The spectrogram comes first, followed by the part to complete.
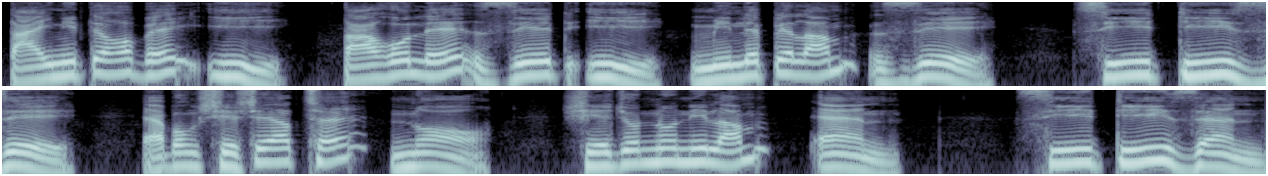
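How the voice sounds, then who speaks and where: A male teacher giving a spelling lesson, who spells out words slowly, letter by letter. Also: on the high side, darkish tone, no room sound, studio quality. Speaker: English teacher.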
